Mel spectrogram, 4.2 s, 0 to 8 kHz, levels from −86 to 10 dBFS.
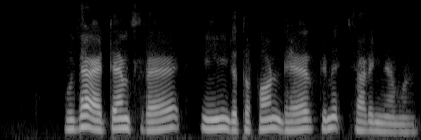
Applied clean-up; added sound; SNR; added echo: neural mask model DeepFilterNet 3.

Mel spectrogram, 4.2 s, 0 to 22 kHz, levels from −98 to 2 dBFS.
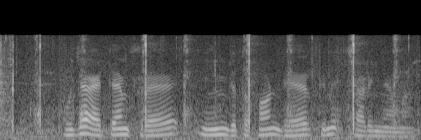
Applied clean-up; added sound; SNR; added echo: none; Scissors; 3 dB; none.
